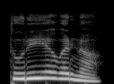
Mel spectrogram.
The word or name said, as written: ತುರೀಯವರ್ಣ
